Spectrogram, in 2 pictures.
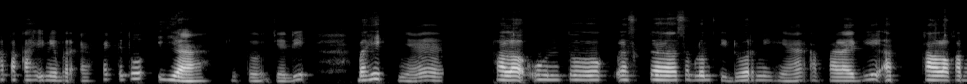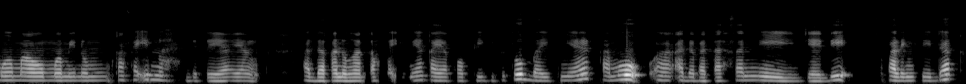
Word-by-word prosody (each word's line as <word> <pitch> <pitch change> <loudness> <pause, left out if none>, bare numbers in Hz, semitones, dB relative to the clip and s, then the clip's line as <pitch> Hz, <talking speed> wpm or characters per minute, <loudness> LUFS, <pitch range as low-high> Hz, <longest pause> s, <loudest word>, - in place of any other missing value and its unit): apakah 210 -2 -5
ini 190 -1 -4
berefek, 175 +4 -11
itu, 265 +5 -1 0.2
iya, 165 -7 +6 0.2
gitu. 160 -2 -10
Jadi, 160 +8 -8 0.6
baiknya, 185 -6 -2 0.5
kalau 195 -2 +9 0.2
untuk 210 0 0 0.2
es 205 - -3
kes 205 -2 +8
sebelum 205 -1 -2
tidur 180 +3 -2
nih, 190 -2 -10
ya, 160 - -6 0.2
apalagi 175 +3 -1
ap 200 0 -2 0.3
kalau 200 -1 +10
kamu 195 -1 -2
mau 185 -1 0 0.2
meminum 180 0 -7 0.2
kafein 210 +2 -10
lah, 190 - -14 0.2
gitu 160 0 -19
ya, 160 +1 -5
yang 170 -1 -8 0.5
ada 170 -1 -3
kandungan 170 0 -2
kafeinnya, 175 +2 -13
kayak 175 -2 -6
kopi 170 +1 -14
gitu, 170 +3 -25
tuh, 240 +1 +6
baiknya, 190 +8 -6
kamu, 195 +3 -3 0.3
eee, 190 -1 -7
ada 175 -2 -8
batasan, 170 +4 -9
nih. 160 -4 -5
Jadi, 155 +6 -4 0.5
paling 175 -1 -1
tidak, 195 +8 -2
185 Hz, 135 wpm, -22 LUFS, 170-205 Hz, 0.6 s, kalau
